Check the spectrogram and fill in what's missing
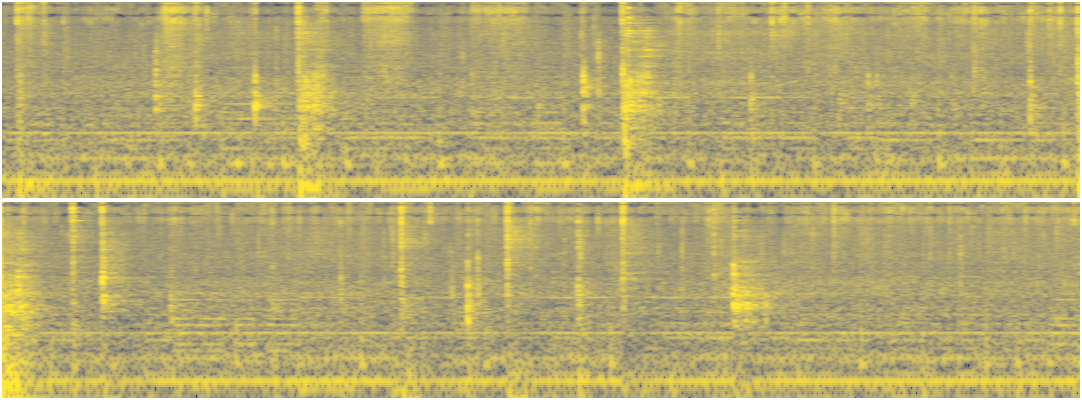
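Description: Mushrooms sizzle steadily in a hot pan as they brown for a vegan creamy mushroom pie, with scraping spatula strokes and occasional clicks of utensil against the pan over a constant frying hiss.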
